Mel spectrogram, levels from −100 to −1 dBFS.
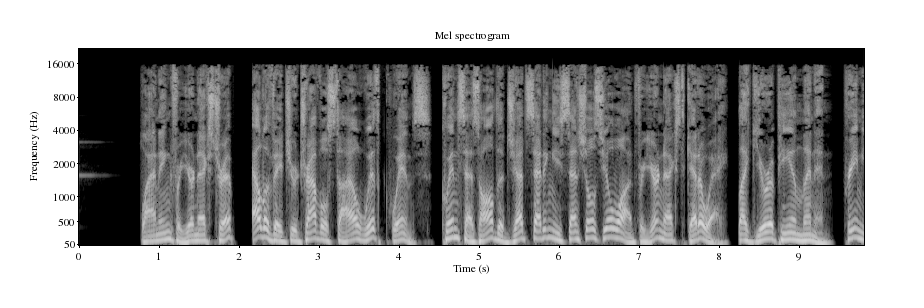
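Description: No technical faults can be heard anywhere in the recording, and the speech signal stays continuous and steady throughout.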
